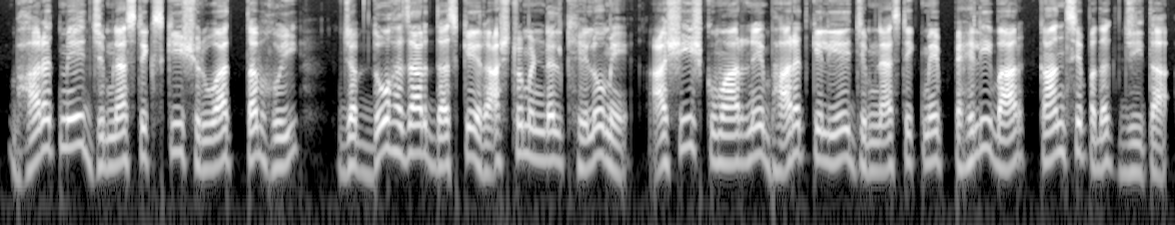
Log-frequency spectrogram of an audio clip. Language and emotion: Hindi, neutral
